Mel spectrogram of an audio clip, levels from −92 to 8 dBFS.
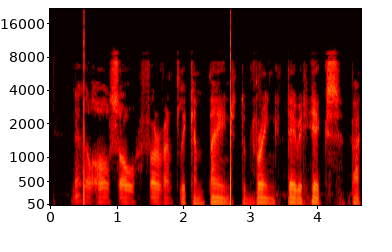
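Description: Speech, with two sharp, loud clicks at 0.51 s, just before "also fervently", and 2.71 s, just before "to bring". Both are a file header played as audio: separate WAV pieces were joined without stripping their headers, so a few dozen bytes of header data are decoded as samples and snap out regardless of the speech. On a waveform each shows as a brief spike; on a spectrogram, a thin vertical line spanning all frequencies.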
